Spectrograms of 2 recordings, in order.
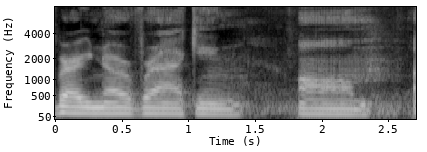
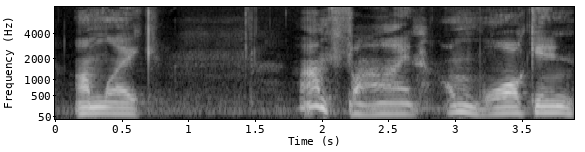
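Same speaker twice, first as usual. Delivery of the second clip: ordinary talk, nothing marked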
